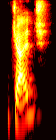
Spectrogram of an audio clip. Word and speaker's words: judge: So our first rule about silent D is not pronounced in when you see spelt D and G together. Okay? So for example, there's a job, judge, like Judge Judy.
